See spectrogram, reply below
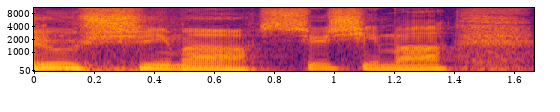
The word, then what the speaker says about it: Tsushima: Playing another video game, Ghosts of Tsushima. Is that pronounced right? – Tsushima.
